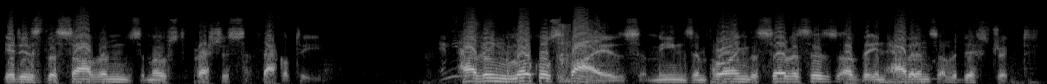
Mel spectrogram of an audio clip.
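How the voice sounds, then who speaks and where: A man's voice: medium pitch, slow pace. A man giving a theatrical, portentous dramatic reading of an ancient military treatise, with playful asides. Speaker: amateur reader performing for a live audience of gamers. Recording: clearly noisy background.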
